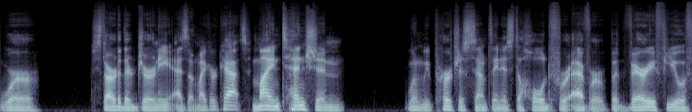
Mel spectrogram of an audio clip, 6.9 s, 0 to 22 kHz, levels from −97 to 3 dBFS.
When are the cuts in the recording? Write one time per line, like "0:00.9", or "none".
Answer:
0:02.5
